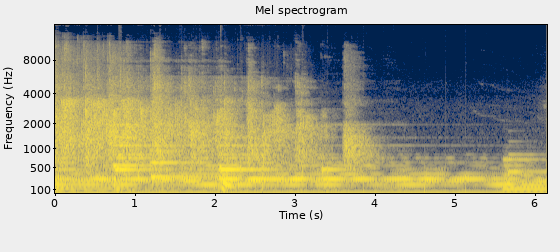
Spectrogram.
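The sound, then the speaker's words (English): A crowd claps hands together in a dense, continuous patter over a steady low tonal hum, the clapping thinning out after about four seconds. “Clap your hands, oh you people.”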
